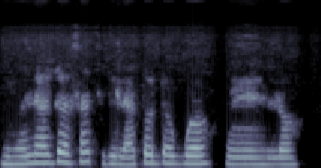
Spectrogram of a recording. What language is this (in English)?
Yoruba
